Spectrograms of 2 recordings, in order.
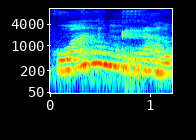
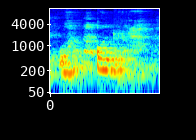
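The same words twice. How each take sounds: First: Said in the usual way. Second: Mock a haughty wife's scorn; scornful mimicry of Michal. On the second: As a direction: hand on hip, sneering it. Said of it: "se puso la mano a la cintura y dijo".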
